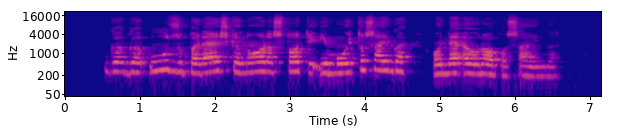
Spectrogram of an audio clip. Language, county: Lithuanian, Vilnius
